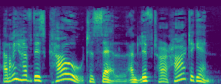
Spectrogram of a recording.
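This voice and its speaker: A man's voice: a little high, wildly swooping pitch, measured pace, slightly rough, exaggerated voice. A man doing an earnest Irish country lad. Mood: pleading. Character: simple, good-natured young Irish lad.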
